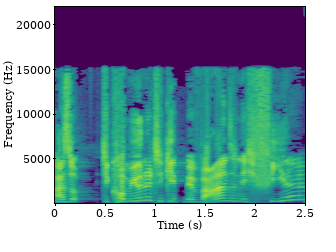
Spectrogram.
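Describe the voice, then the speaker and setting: A woman with a high pitch and a bright, sharp tone uses a raised, projected voice. She talks at a fairly quick pace. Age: 30s. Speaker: MS blogger and yoga teacher. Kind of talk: interview.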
